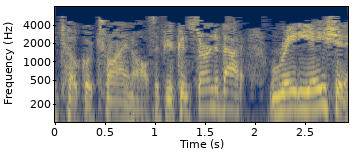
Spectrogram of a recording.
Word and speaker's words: tocotrienols: And by the way, tocotrienols is spelled T-O-C-O-T-R-I-E-N-O-L-S, tocotrienols.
